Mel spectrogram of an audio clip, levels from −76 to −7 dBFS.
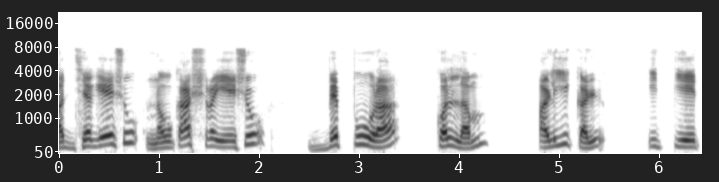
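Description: The speech comes through the Bluetooth mSBC headset codec as expected, with its wideband limit near 8 kHz and a light grain on the louder sounds, and no technical faults occur anywhere in the signal.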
